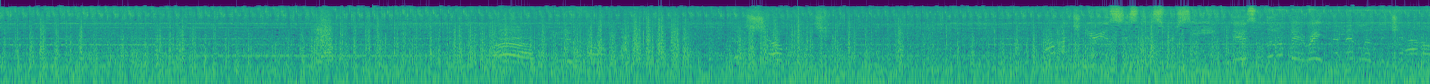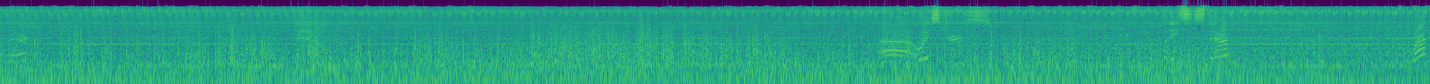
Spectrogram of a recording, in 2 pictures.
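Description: Steady helicopter cabin noise: the rotor and engine drone running evenly throughout, heard from inside the aircraft during low-level flight.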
